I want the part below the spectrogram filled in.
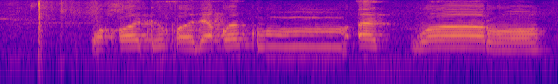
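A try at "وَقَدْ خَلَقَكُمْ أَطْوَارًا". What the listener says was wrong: قلقلہ بالکل بھی نہیں ہوا. اتوارا. اچھا یہ جو میم ہے نا یہاں پہ ہم غنہ نہیں کریں گے، کیونکہ یہ جو ہے اس کے بعد الف آ رہا ہے.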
